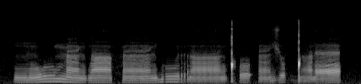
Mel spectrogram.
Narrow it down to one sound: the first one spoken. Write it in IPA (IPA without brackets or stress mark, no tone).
ŋ͡m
